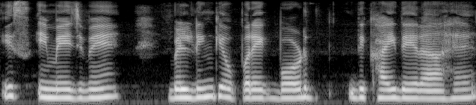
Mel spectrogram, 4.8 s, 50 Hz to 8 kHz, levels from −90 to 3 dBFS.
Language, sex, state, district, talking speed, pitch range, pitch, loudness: Hindi, female, Rajasthan, Jaipur, 150 wpm, 185-200 Hz, 190 Hz, -14 LUFS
